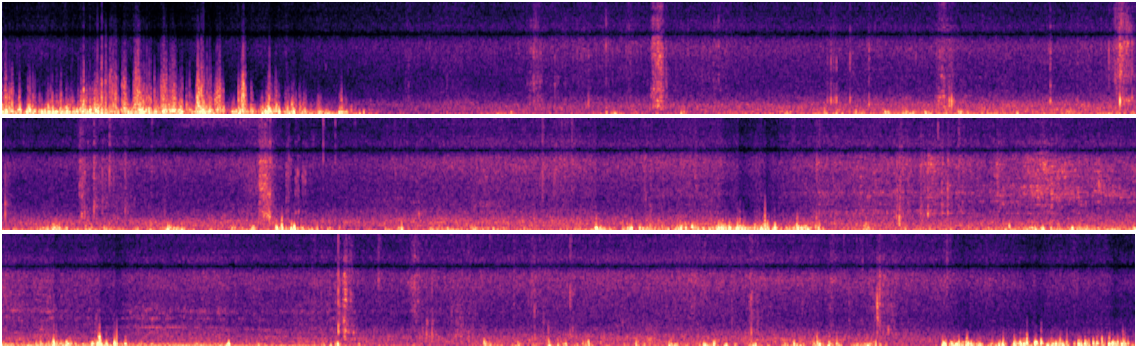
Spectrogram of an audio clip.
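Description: Wind buffeting the microphone, heavy for the first two seconds and then lighter, with a few sharp clicks and faint low hums underneath.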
